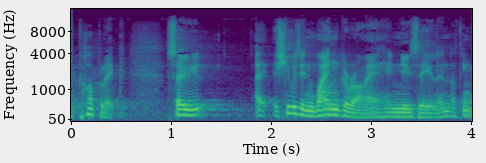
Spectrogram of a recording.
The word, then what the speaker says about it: Whangarei: So she was in Whangarei in New Zealand, I think that's how you pronounce it. And, how'd you say it? Whangarei, yeah, that'll work.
